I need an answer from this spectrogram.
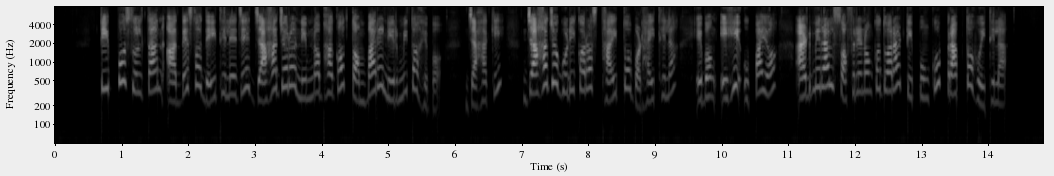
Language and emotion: Odia, neutral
